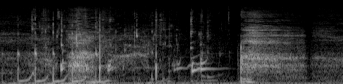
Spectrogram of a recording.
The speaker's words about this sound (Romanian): Apă, apă, apă! Bine, bea.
